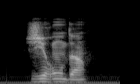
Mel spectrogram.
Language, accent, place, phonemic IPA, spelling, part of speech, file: French, France, Lyon, /ʒi.ʁɔ̃.dɛ̃/, Girondin, noun, LL-Q150 (fra)-Girondin.wav
- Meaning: 1. Girondist 2. resident or native of the department of Gironde 3. someone connected with FC Girondins de Bordeaux, a football team in Bordeaux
